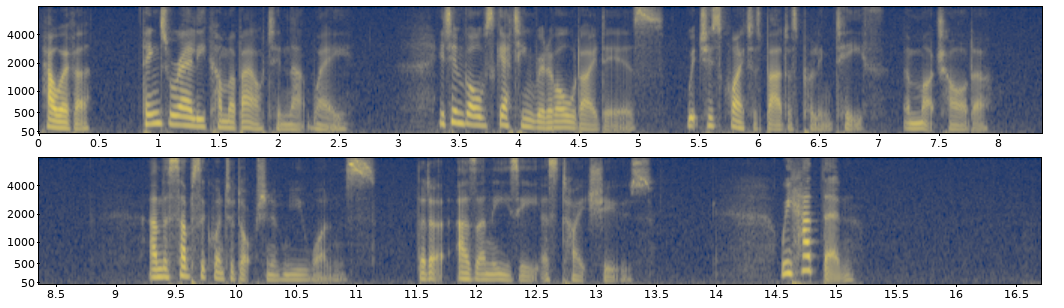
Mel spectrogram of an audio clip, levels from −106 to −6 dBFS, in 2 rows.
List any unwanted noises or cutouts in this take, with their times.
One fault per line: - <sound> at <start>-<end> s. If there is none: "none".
none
